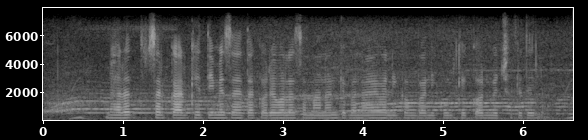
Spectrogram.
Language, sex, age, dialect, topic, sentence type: Bhojpuri, male, 18-24, Northern, agriculture, statement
